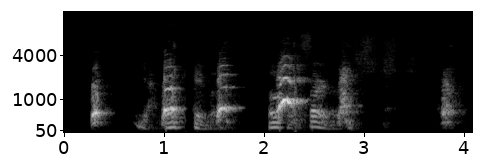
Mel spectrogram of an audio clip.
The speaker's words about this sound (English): And so they learn how to bark like a real dog.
